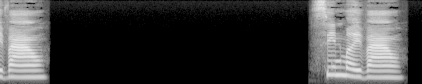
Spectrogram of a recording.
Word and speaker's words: vào: Vào. – This word is pronounced with a falling tone.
